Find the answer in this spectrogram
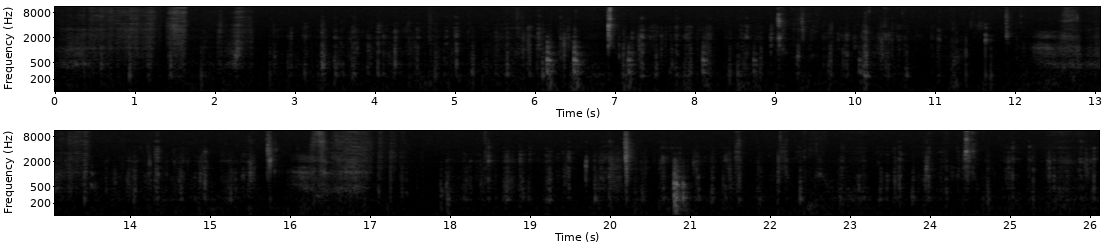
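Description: A man chewing and biting a curry-and-rice meal with roti and samosas close to the microphone. Many sharp mouth clicks and smacks run throughout, the loudest about six to seven seconds in and again about twenty-one seconds in.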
